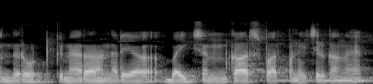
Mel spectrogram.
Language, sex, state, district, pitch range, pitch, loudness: Tamil, male, Tamil Nadu, Nilgiris, 95-100 Hz, 95 Hz, -19 LUFS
